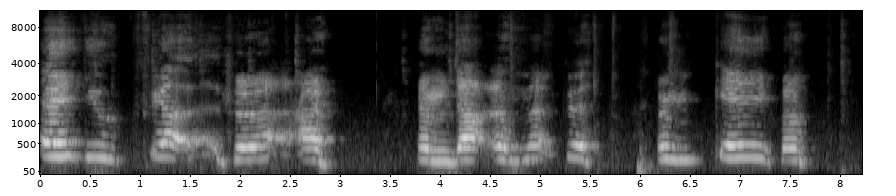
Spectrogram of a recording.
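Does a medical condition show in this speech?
Yes: cerebral palsy.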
